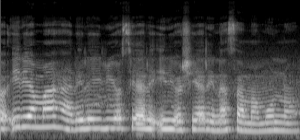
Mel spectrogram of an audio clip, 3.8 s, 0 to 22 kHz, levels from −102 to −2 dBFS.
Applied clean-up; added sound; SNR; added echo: none; none; none; none.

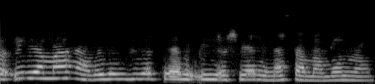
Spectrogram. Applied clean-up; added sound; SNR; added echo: neural mask model Resemble Enhance denoiser.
